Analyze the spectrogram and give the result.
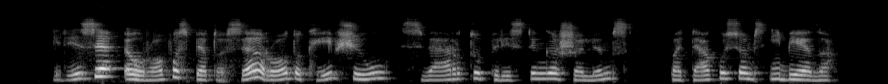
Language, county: Lithuanian, Klaipėda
